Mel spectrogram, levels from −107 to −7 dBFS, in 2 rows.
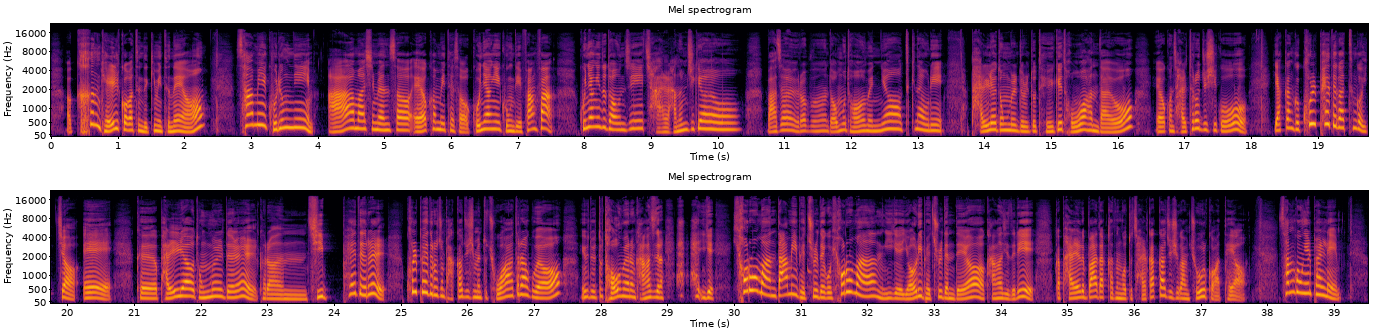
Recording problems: none

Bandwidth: 18 kHz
